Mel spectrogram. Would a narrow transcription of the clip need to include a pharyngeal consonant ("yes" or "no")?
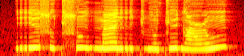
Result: yes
